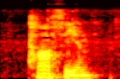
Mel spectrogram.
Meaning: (adjective) 1. Relating to Parthia or Parthians 2. Delivered as if in retreat; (noun) 1. A native or inhabitant of Parthia 2. An extinct Western Iranian language that was spoken in Parthia
- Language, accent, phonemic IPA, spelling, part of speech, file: English, Southern England, /ˈpɑːθɪən/, Parthian, adjective / noun, LL-Q1860 (eng)-Parthian.wav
